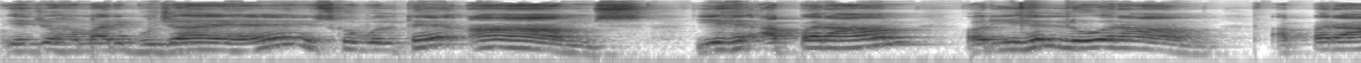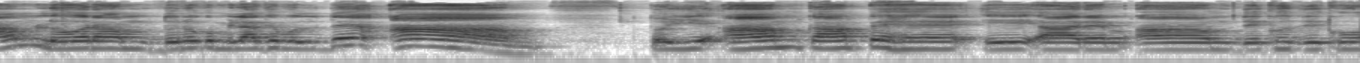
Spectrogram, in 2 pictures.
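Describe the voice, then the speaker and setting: A woman's voice: medium pitch, warm tone, reverberant. A woman teacher explaining an English lesson for young children in Hindi, spelling words letter by letter and asking them questions.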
